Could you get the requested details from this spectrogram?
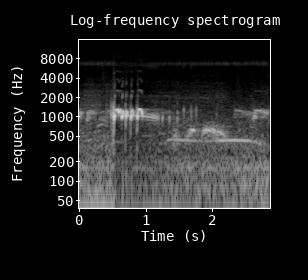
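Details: Zebra dove call played as a lure for trapping birds: one quick burst of about five clipped, cooing notes, then a steady whistled tone and softer warbling from other birds behind.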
